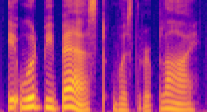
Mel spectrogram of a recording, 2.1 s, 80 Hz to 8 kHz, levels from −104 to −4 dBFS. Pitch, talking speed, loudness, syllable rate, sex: 190 Hz, 200 wpm, -19 LUFS, 4.4 syllables/s, female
